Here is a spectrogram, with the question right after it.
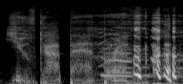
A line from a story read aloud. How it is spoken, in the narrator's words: he whispered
